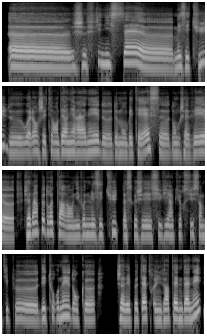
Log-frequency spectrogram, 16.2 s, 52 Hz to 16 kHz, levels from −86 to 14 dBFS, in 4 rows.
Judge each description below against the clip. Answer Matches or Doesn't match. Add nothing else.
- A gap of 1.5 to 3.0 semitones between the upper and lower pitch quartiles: Matches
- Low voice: Doesn't match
